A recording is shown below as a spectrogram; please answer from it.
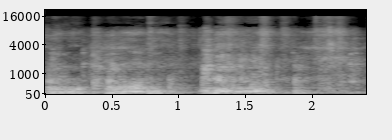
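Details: Young dog, seven months old, practising its vocals in a backyard; three sharp, high barks, two close together then a third after a pause of about half a second, with faint background hum.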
